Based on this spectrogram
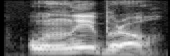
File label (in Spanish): "un libro", Spanish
